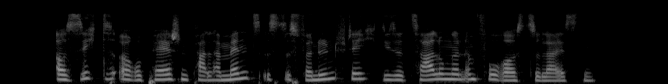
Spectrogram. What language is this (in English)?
German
